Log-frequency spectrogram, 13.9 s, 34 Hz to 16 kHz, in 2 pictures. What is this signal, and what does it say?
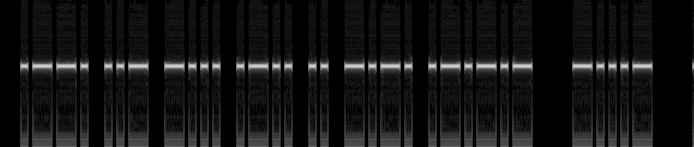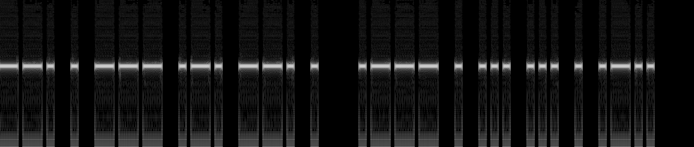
Morse code, heard as a keyed tone, about 20 wpm, 1000 Hz. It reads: PUBLIC. <BT> GEORGE JESSEL
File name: 20wpm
